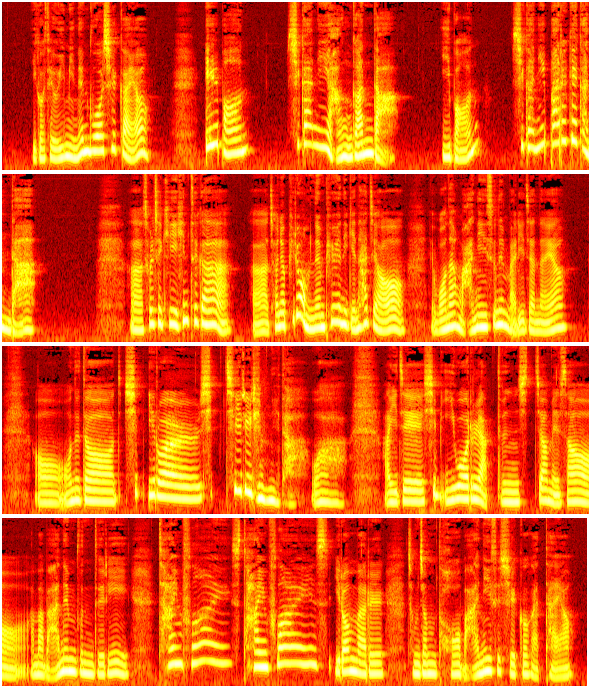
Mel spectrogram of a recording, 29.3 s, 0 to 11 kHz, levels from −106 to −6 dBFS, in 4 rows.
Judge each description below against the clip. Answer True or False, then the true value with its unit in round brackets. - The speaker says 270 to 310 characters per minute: False (245 characters per minute)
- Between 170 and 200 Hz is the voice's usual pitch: True (190 Hz)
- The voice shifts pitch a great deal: True (8.4 semitones)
